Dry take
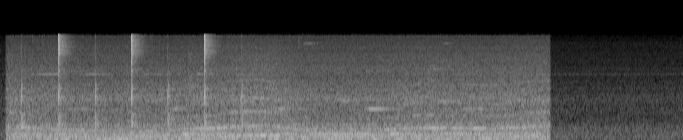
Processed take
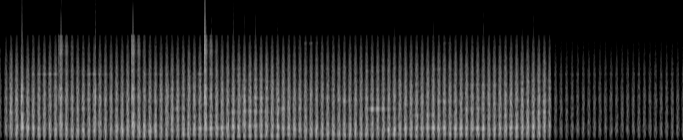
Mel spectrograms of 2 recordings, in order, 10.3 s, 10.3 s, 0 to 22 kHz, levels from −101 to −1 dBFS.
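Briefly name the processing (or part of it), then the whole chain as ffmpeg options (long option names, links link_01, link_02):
helicopter radio: -filter_complex "[0:a]highpass=320,lowpass=2500,aeval=exprs='val(0)*pow(10,-37*(0.5-0.5*cos(2*PI*12*n/s))/20)':channel_layout=same,asoftclip=type=hard:threshold=-32.5dB,asettb=1/sr,asplit=3[link_01][link_02][link_03];[link_01]atrim=end=1.694[link_04];[link_02]atrim=start=1.69:end=2.34,asetpts=PTS-STARTPTS,afade=type=in:duration=0.004:curve=qsin,afade=type=out:start_time=0.646:duration=0.004:curve=qsin,equalizer=frequency=330:width=1.5:gain=6[link_05];[link_03]atrim=start=2.336[link_06];[link_04][link_05]acrossfade=duration=0.004:curve1=hsin:curve2=qsin[link_07];[link_07][link_06]acrossfade=duration=0.004:curve1=qsin:curve2=hsin,volume=8.5dB"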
